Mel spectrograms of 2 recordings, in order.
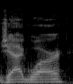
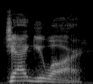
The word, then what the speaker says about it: Jaguar: of the uh sponsors where you have alpine jaguar wait i got to say it right jaguar i said because we learned it from nico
